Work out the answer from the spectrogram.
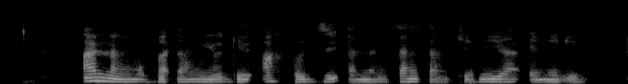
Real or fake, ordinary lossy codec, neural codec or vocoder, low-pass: fake; AAC, 48 kbps; codec, 44.1 kHz, 2.6 kbps, DAC; 7.2 kHz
